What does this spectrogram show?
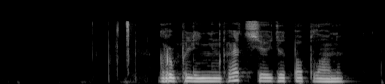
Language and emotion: Russian, neutral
